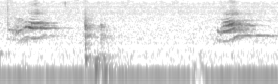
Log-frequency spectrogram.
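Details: Ragdoll cat, one of two indoor cats aged two years five and nine months, playing with a favourite pompom ball toy; two short, high, thin meows about two seconds apart, with a soft thump between them in a quiet room.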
